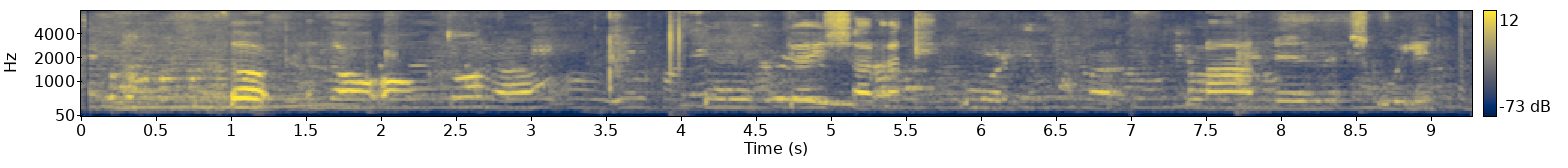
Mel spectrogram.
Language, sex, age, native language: Icelandic, male, 11, Icelandic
